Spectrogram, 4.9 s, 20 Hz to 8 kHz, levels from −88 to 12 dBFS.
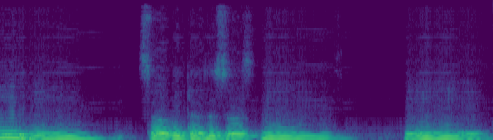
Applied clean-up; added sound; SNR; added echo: neural separator model SepFormer DNS4.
